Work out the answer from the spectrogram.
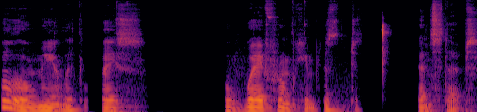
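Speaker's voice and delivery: very quiet, low, secretive half-whisper. With another man standing right there, he leans in and half-whispers. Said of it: "he leans in and whispers".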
